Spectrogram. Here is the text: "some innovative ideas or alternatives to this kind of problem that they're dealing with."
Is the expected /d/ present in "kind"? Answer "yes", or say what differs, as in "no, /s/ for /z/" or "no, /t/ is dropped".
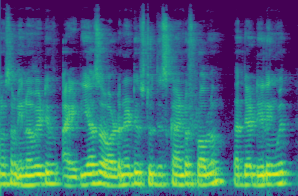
yes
